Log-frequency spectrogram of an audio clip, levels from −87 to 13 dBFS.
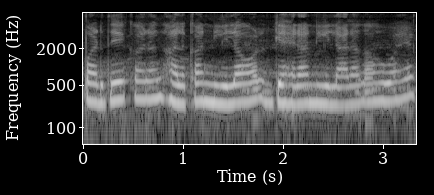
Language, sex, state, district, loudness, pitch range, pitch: Hindi, female, Uttar Pradesh, Lucknow, -16 LUFS, 250-280 Hz, 265 Hz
